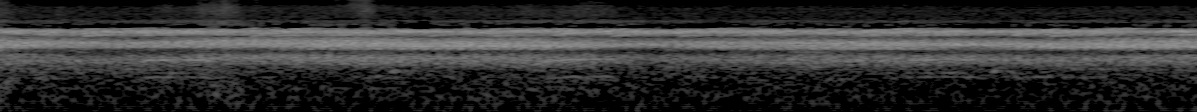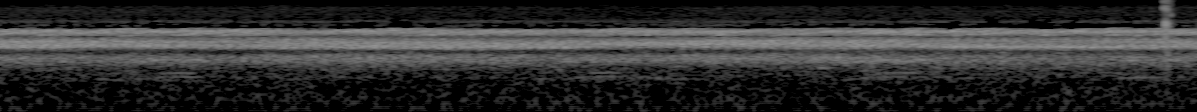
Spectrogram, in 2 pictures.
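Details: Spring peepers calling at night from a pond behind a house in a backyard. Many frogs blend into a dense, unbroken high-pitched chorus that holds steady throughout, with no single caller standing out.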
